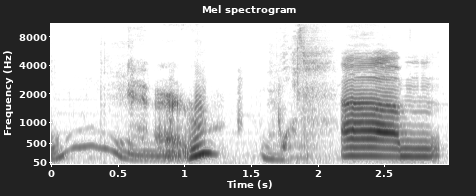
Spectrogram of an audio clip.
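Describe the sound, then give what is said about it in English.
Dogs whimper and whine with a few short yelping cries, then one sustained high-pitched whine near the end. “Ooh. Dogs.”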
